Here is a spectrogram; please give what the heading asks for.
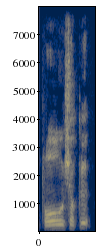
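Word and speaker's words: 紡織: 이 발음은 보쇼크, 보쇼크 합니다.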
